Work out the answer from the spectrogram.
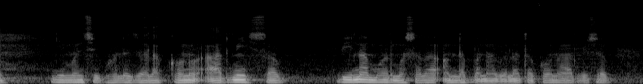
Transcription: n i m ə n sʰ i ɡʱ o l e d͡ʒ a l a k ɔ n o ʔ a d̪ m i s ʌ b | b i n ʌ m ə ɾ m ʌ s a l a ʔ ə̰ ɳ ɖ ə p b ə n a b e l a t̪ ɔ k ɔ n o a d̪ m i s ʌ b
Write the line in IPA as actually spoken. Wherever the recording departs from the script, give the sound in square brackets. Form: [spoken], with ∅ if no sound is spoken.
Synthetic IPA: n i m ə n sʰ i ɡʱ o l e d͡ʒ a l a k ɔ n o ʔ a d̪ m i s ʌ b | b i n [a] m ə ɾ m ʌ s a l a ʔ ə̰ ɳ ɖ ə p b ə n a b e l a t̪ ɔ k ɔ n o a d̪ m i s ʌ b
